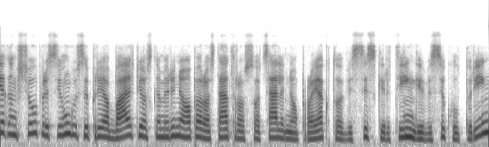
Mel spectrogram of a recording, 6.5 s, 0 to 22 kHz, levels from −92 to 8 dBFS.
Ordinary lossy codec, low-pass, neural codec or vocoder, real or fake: Opus, 16 kbps; 7.2 kHz; none; real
